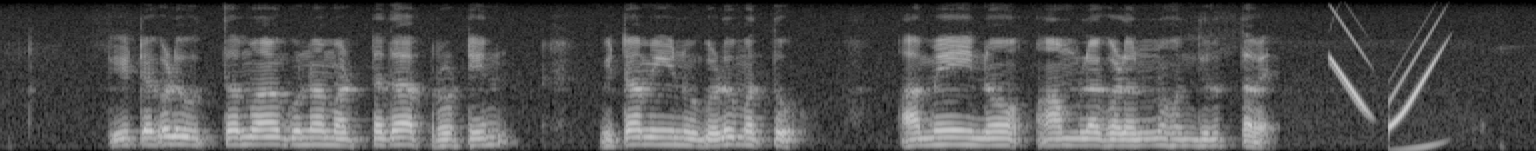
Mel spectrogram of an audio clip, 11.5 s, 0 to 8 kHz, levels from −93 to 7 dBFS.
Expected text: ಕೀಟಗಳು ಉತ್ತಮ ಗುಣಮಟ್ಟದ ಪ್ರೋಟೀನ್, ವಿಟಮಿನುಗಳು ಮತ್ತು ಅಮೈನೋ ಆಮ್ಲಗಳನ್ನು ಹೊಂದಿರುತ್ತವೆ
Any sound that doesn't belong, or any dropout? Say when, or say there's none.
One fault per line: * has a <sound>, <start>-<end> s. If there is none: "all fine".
* has a chirp, 10.0-10.9 s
